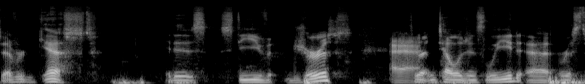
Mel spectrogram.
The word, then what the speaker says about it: Guris: Yeah, I I was going to go with the with the other G pronunciation, but I'm I'm glad I clarified that Juris.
